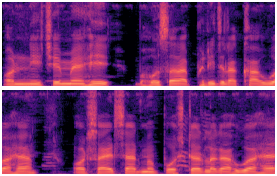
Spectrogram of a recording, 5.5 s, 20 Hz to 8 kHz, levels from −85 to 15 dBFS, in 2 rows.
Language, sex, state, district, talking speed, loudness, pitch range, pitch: Hindi, male, Jharkhand, Deoghar, 210 wpm, -15 LUFS, 130-145 Hz, 140 Hz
